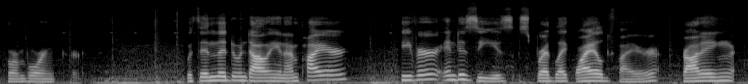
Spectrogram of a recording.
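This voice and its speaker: A man running a tabletop game as game master, narrating the setting in a dramatic, measured way. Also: on the high side, a bit bright.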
